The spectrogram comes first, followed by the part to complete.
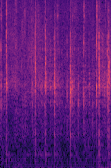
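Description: Chalk writing on a blackboard: a run of short, irregular taps and scratches as the chalk strikes and drags across the slate.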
